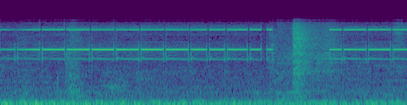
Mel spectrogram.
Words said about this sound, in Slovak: My si teda ten zvuk zapneme. Postupne približujem detektor bližšie a bližšie k bezrotovej kamere a postupne mi začne ten detektor pípať.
